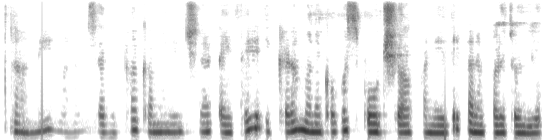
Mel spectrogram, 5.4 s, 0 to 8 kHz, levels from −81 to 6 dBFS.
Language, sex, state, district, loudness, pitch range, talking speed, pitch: Telugu, female, Telangana, Nalgonda, -25 LUFS, 170-195 Hz, 110 wpm, 180 Hz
